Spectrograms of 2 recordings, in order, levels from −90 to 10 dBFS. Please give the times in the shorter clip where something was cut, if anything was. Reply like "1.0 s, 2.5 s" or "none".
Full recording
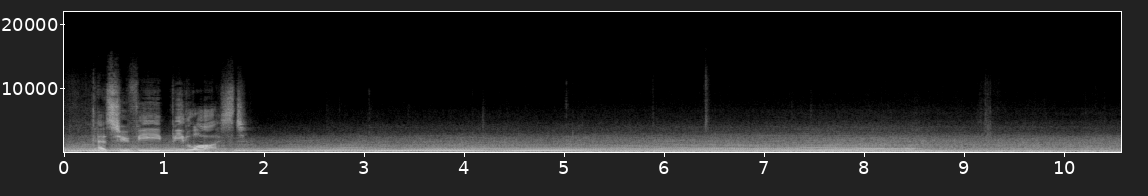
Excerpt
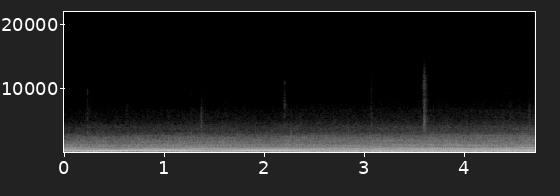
none

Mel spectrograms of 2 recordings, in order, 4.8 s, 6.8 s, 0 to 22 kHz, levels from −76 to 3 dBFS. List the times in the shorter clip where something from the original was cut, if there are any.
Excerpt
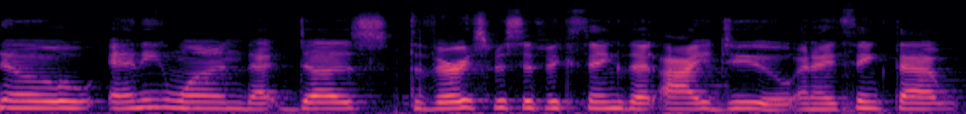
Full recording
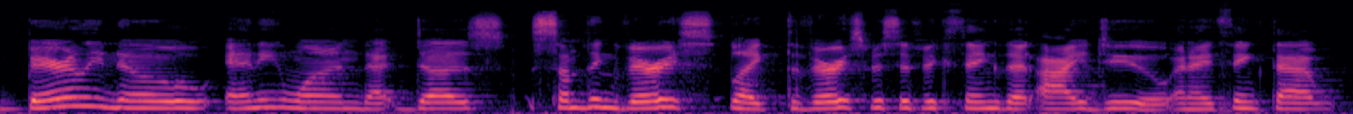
2.0 s

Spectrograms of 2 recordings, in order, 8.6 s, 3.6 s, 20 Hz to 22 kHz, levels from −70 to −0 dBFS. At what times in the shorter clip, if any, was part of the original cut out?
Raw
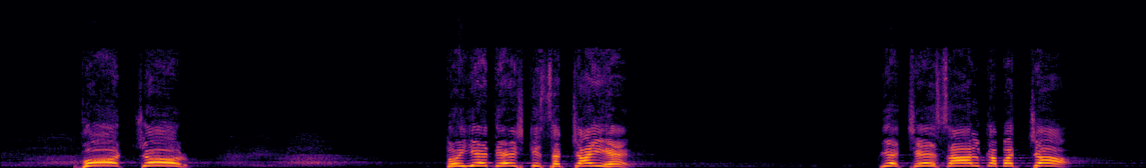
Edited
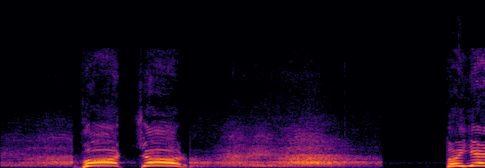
none

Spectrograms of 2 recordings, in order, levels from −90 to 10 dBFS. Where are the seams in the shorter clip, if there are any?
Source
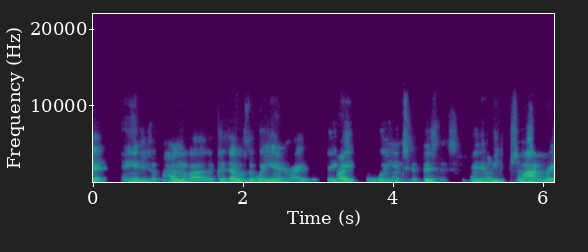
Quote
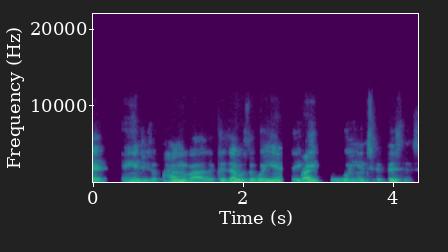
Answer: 2.6 s

